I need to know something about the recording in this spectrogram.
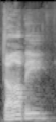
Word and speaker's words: Derby: That is the history of why big sporting events are called derbies, pronounced Derby to rhyme with Barbie.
